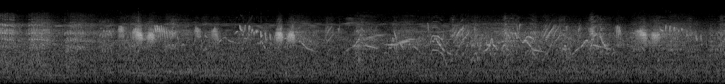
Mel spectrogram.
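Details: Brown-chested martins recorded in Santa Fe, Argentina, in 2023, giving dense, overlapping chirps and liquid twitters, some sharp double notes, continuous against a hissing rural background.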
